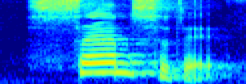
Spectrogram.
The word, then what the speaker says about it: sensitive: any modern utensils utensil sensitive sensitive sensitive the stress is at the beginning receiving impressions readily uh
